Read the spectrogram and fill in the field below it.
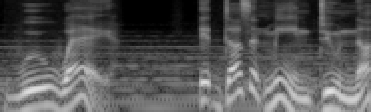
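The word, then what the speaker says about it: wuwei: This is where Alan Watts philosophy introduces a beautiful idea from Taoism called wooi pronounced wooui.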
